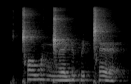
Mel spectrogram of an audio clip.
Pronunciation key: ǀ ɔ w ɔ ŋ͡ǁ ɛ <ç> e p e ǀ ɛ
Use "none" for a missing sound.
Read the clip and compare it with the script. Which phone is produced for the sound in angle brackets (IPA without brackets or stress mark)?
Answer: j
